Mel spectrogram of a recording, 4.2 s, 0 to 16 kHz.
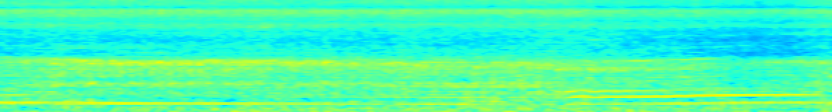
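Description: Kawasaki Z H2's supercharged inline-four engine running under way, under loud wind noise. Its note climbs slowly, and a fresh climb begins about three seconds in.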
